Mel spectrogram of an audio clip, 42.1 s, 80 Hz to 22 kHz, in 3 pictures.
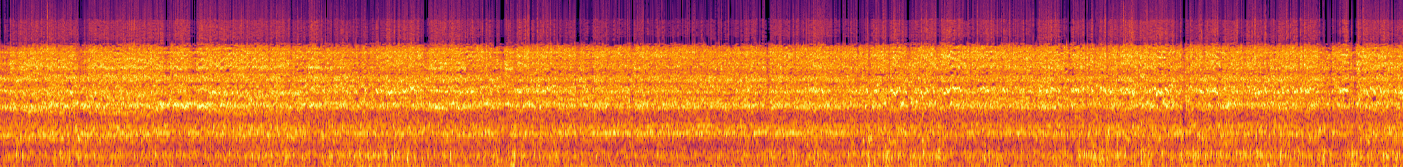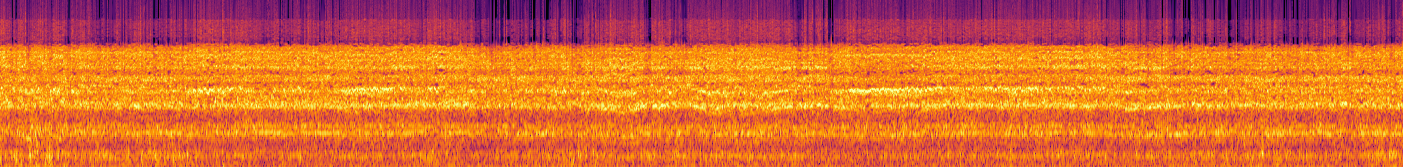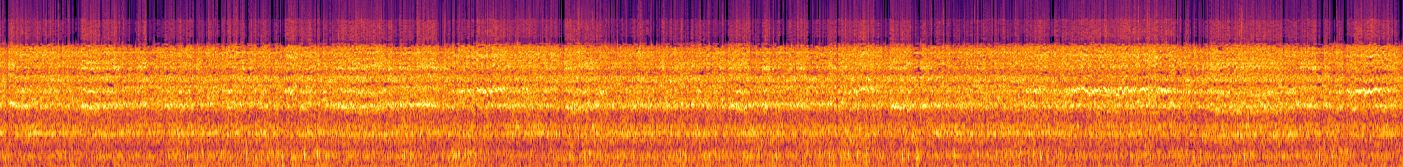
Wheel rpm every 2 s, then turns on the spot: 210, 220, 230, 240, 230, 230, 230, 240, 230, 230, 220, 220, 230, 230, 230, 230, 220, 230, 230, 220, 220.
none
